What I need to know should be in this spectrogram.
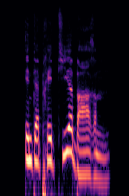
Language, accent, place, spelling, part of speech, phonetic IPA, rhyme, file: German, Germany, Berlin, interpretierbarem, adjective, [ɪntɐpʁeˈtiːɐ̯baːʁəm], -iːɐ̯baːʁəm, De-interpretierbarem.ogg
- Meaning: strong dative masculine/neuter singular of interpretierbar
